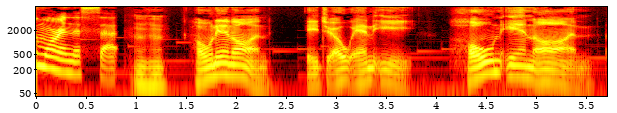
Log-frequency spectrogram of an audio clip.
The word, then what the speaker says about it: hone in: Hone in on.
